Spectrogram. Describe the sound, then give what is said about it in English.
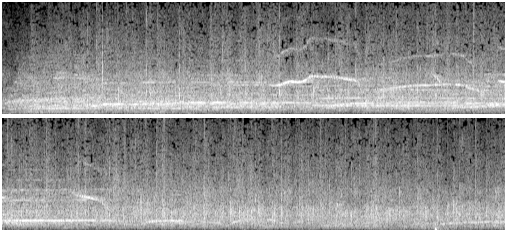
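A large audience at the end of a show claps steadily in a dense, sustained wash of applause for everyone involved in the show, with scattered cheers and whoops rising above it throughout. “Give a round of applause for everyone that was involved in the show, everyone we talked to, all of the acts.”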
